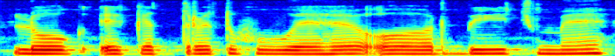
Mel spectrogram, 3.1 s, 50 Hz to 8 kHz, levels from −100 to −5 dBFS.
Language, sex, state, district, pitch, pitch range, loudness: Hindi, female, Himachal Pradesh, Shimla, 195 Hz, 190-200 Hz, -16 LUFS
